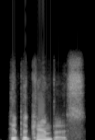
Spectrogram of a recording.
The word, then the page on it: hippocampus: British English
